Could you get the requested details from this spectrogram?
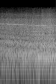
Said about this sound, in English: That's the sound of a U.S. Air Force fighter jet taking off from a base in Italy to participate in the air assault.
